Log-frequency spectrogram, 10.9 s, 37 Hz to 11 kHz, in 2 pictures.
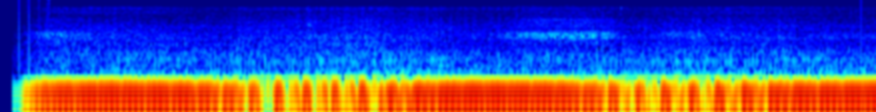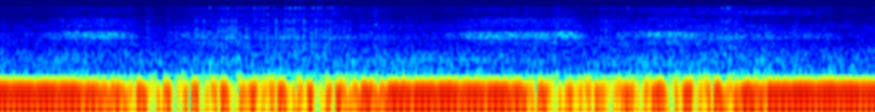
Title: Help needed - Landrover 3.9V8 rough idle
